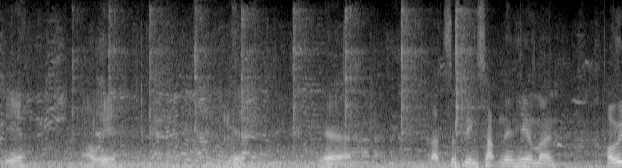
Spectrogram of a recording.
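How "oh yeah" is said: normal talking voice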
